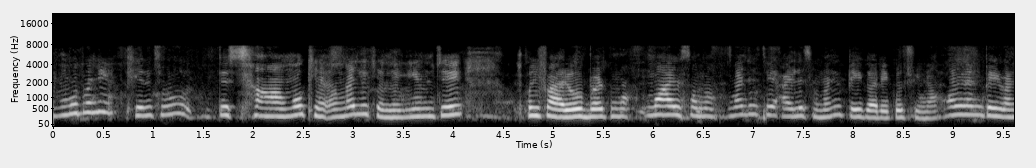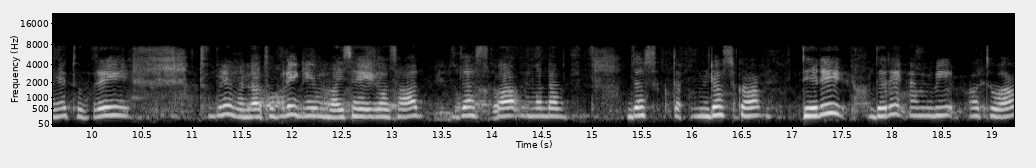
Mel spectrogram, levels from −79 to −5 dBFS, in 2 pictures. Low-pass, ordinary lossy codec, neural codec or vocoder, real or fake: none; none; codec, 16 kHz, 4 kbps, FreqCodec, smaller model; fake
